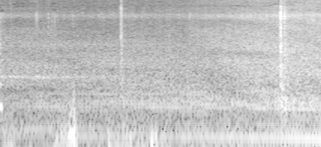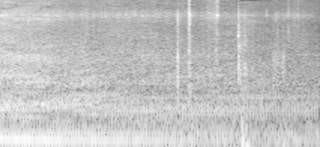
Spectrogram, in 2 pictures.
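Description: A road vehicle passing on the highway, its engine and tyre noise swelling about halfway through and then fading, with a few faint clicks.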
